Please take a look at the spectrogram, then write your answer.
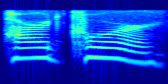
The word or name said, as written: hard-core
